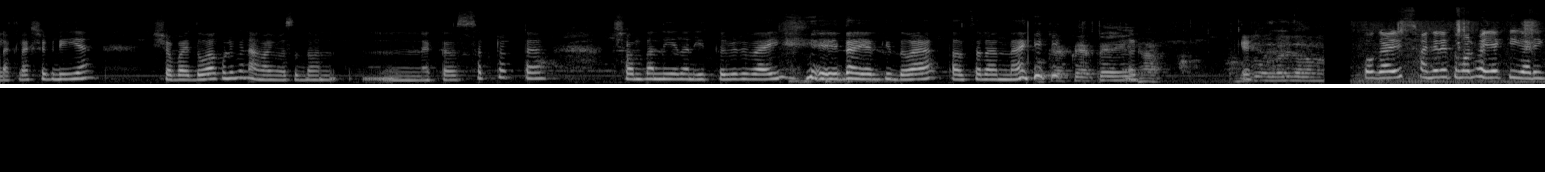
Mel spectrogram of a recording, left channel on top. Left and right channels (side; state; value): right; silent; digital silence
